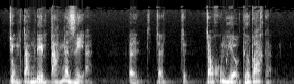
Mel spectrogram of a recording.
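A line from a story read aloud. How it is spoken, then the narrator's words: Frightened stammer. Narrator (Vietnamese): Ông Chí kinh hãi lắp bắp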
